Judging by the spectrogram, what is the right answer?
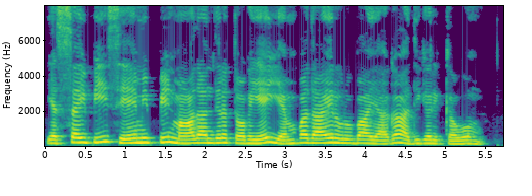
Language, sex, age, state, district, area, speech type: Tamil, female, 18-30, Tamil Nadu, Namakkal, rural, read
